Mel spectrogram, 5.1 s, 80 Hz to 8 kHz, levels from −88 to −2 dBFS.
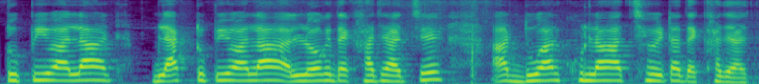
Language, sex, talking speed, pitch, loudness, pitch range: Bengali, female, 165 wpm, 215 Hz, -15 LUFS, 200-225 Hz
